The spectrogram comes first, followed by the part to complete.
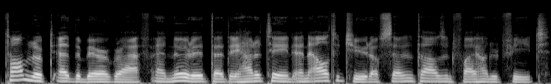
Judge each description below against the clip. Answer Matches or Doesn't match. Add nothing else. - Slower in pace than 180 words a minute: Doesn't match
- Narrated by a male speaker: Matches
